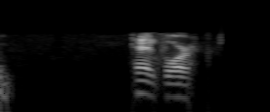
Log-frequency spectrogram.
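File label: Police Northeast District Dispatch, p25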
